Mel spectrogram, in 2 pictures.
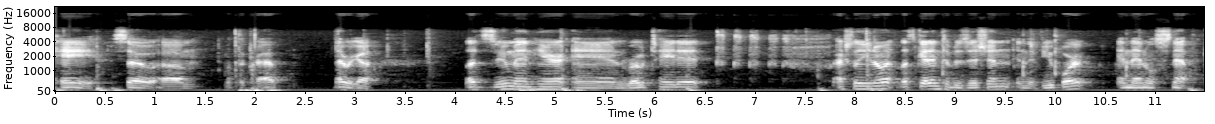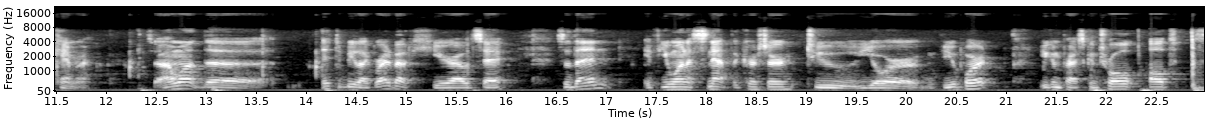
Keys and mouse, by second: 0.6 z, 2.4 ctrl+z, 4.1 middle click, 4.8 r, 5.8 middle click, 8.2 KP_1, 9.0 click.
